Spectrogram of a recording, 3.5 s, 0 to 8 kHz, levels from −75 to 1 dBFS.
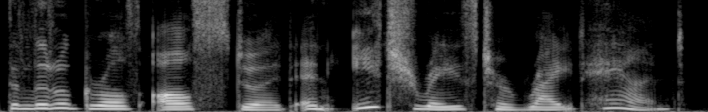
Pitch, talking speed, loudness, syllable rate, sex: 230 Hz, 185 wpm, -19 LUFS, 4.0 syllables/s, female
